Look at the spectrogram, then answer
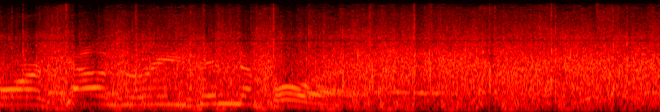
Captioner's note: applause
